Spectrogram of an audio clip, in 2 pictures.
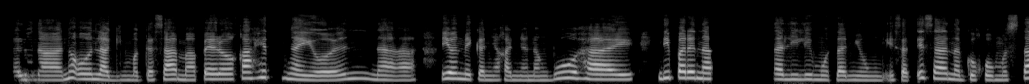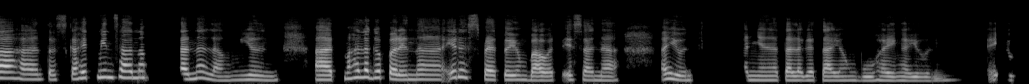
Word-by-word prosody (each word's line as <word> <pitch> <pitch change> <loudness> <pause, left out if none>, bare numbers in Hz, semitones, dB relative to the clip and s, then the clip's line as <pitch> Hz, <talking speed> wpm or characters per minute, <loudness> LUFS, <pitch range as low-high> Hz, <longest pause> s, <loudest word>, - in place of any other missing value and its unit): lalo 205 +1 -5
na 205 0 +1
noon, 245 -2 +1
laging 205 -1 -1
magkasama 205 +2 -1
pero 245 +1 +2
kahit 300 +3 +3
ngayon 230 +2 0
na, 200 -2 -2 0.3
yun, 265 -1 +5
may 235 - 0
kanya-kanya 200 -1 -4
ng 195 0 -7
buhay, 235 -4 +3 0.3
hindi 290 - +2
pa 300 -1 +5
rin 290 -2 +4
namin 260 - 0 0.6
nalilimutan 225 -3 -2
yung 195 -1 -6
isa't 200 -3 -5
isa. 285 -4 +2
Nagkukumustahan, 230 +4 +2
tas 225 +1 -7
kahit 290 +5 +1
minsan 320 -1 +3
na 315 - +1
pagkikita 250 -4 +1
na 295 +1 0
lang, 195 -3 -5
yun. 210 -3 -2 0.4
At 215 0 +7
mahalaga 310 +2 +3
pa 245 -6 +5
rin 220 +1 0
na 225 -1 -1
irespeto 275 -10 +1
yung 215 0 +1
bawat 190 0 +3
isa 210 -2 -2
na, 190 +1 -3 0.4
ayun, 220 -5 0
na - - -55
may 180 - -32 0.4
kaniya-kaniya 200 0 -3
na - - -10
talaga 195 0 +1
tayong 190 0 -2
buhay 180 0 -2
ngayon, 180 +3 -6 0.3
ayun. 205 -2 -9
215 Hz, 150 wpm, -25 LUFS, 200-255 Hz, 0.6 s, At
